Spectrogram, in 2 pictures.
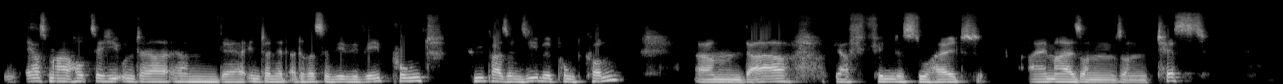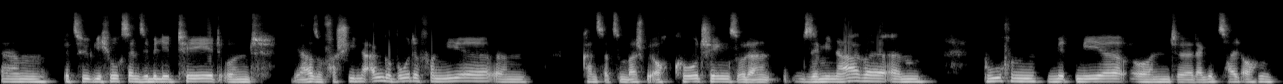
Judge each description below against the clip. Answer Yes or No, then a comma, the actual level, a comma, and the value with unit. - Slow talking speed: Yes, slow, 115 wpm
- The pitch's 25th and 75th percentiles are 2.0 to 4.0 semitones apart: Yes, narrow, 2.5 semitones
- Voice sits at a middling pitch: No, low, 125 Hz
